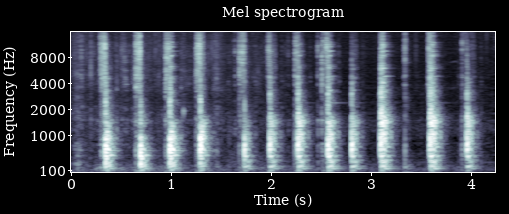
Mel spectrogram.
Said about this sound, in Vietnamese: Đầu tiên mình dùng 15 gram tỏi băm nhuyễn ra nha.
